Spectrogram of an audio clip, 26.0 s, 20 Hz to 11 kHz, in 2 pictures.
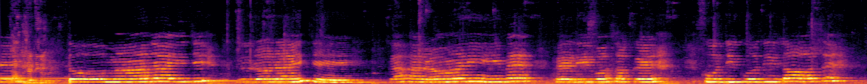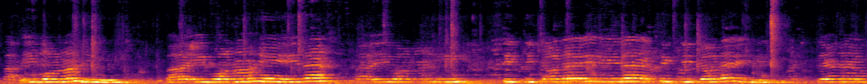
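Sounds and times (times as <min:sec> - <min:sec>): girl singing into a microphone: 0:00.0 - 0:26.0.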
